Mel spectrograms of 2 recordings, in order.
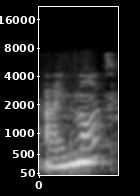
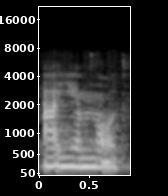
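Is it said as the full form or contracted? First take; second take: contracted; full. First: It is said with the first two words contracted. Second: It is said as three separate full words.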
